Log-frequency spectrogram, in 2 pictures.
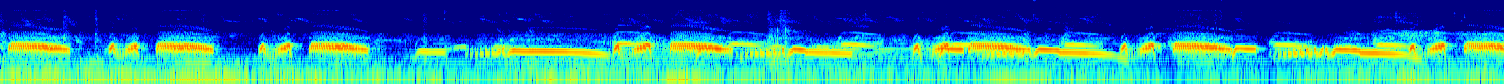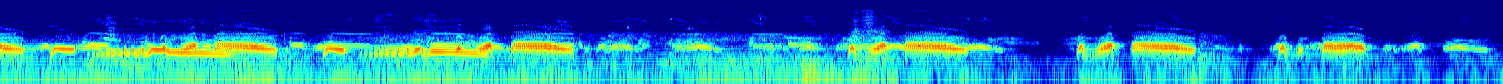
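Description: Spotted dove (tekukur) cooing over and over: a steady run of short, rough coo phrases, some ending in a falling note, with a brief pause near the end. It is the dove's call to a female, the kind used to lure other doves.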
